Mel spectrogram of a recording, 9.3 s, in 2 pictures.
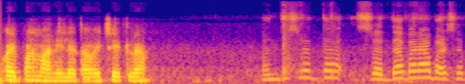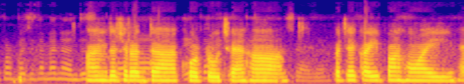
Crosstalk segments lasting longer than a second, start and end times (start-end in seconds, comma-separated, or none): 5.6-7.4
